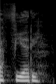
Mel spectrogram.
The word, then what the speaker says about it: Fieri: She was Southern like the guy Fieri. Is that how you pronounce it? – Yeah, Fieri.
